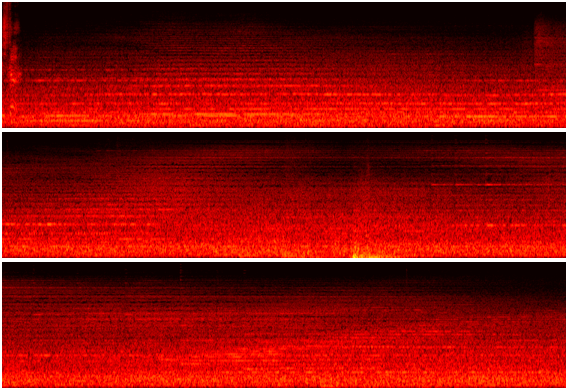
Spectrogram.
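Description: Water rushes and splashes along a ship's hull as it moves through the sea.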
